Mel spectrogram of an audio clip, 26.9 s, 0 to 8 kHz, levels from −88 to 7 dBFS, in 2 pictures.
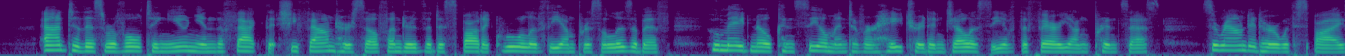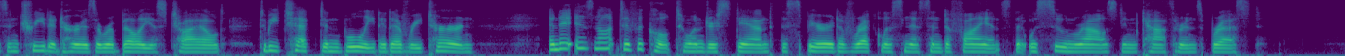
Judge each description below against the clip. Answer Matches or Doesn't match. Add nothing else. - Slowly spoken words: Doesn't match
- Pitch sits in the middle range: Matches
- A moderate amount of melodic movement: Doesn't match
